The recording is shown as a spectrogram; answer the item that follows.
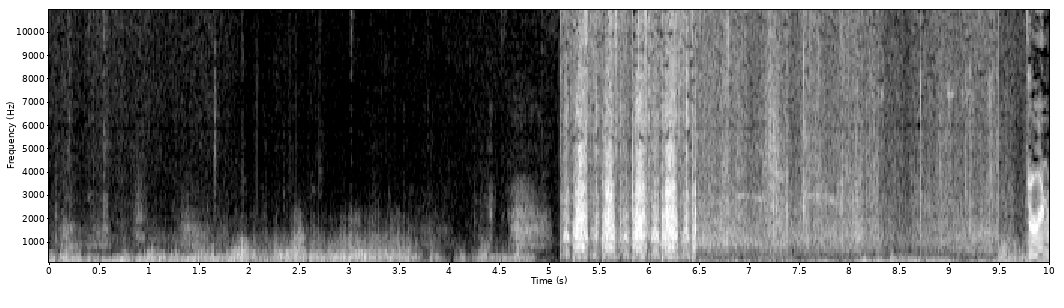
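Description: A bee smoker being lit: its bellows puffing air in repeated strokes while dry fuel is packed in, with a louder burst of rustling and crackling about five seconds in.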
